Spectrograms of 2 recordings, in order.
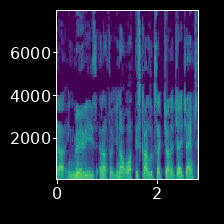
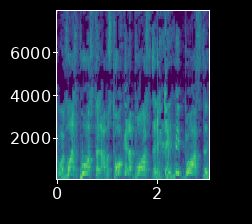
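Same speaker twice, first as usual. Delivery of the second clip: very high, rough, ranting scream; 13 semitones higher than usual. Imagining a boss yelling at the intern for coffee: imitating a boss screaming. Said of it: "imagine this guy screaming at the intern".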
